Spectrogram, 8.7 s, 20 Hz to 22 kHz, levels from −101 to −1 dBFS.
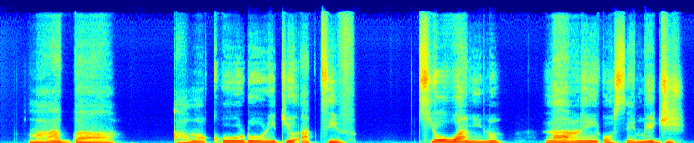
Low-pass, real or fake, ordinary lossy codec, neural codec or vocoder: none; fake; none; autoencoder, 48 kHz, 32 numbers a frame, DAC-VAE, trained on Japanese speech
